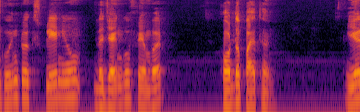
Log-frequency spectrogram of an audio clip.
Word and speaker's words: Django: Django is pronounced Django. The D is silent.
